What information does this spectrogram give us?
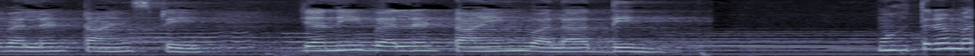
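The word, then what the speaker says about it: Valentine's Day: अब आप वैलेंटाइन डे के नाम पर गौर करें तो इसे जो आम कहा जाता है वो वैलेंटाइन डे है, लेकिन हकीकत में जो इसका जो प्रोनाउंसिएशन है वो है वैलेंटाइंस डे, यानी वैलेंटाइन वाला दिन।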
